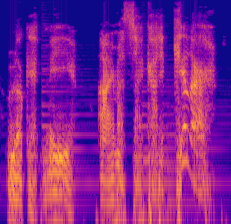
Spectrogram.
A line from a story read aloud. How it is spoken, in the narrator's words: menacingly he spoke in a low, gravelly voice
